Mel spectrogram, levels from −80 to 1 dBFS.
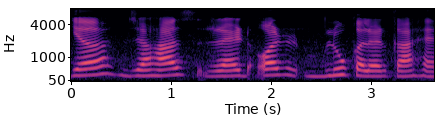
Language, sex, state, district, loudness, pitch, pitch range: Hindi, female, Chhattisgarh, Bastar, -33 LUFS, 240 Hz, 220-265 Hz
